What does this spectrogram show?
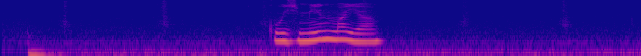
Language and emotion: Russian, neutral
